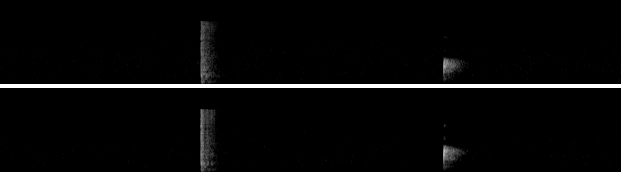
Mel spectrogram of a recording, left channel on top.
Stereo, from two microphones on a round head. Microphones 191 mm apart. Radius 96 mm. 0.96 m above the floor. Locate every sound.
2.0 s a dropped coin: 40° right (ahead or behind), 0.7 m
4.4 s a pop: 55° right (ahead or behind), 1.0 m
